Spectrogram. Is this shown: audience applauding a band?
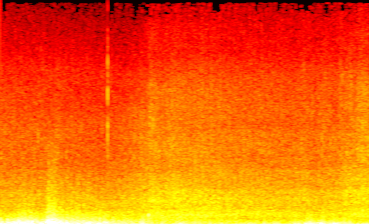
no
